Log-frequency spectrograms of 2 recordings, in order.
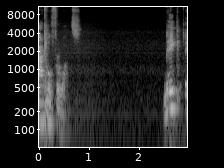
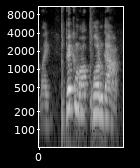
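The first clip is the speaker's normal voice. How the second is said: ordinary delivery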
